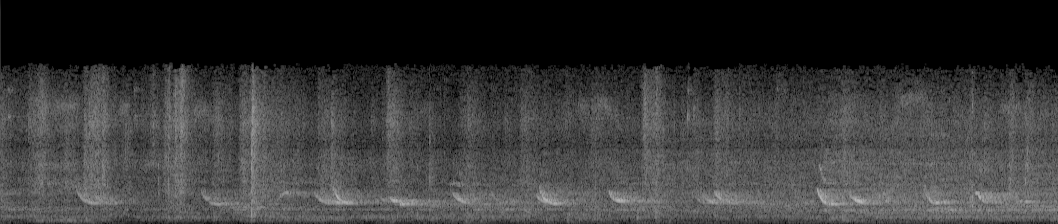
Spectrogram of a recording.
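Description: A bird repeating a short call that slides down in pitch, about one and a half times a second, over a light outdoor hiss, with a few faint clicks in the first few seconds.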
